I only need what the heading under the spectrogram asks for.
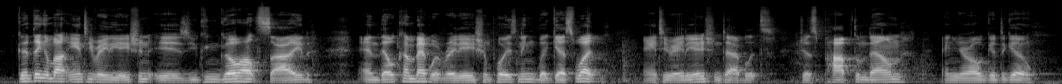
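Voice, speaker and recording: A man speaks in an ordinary speaking voice, pitched fairly low. His intonation stays fairly even at a moderate pace. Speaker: gaming YouTuber. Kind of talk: let's play commentary.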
